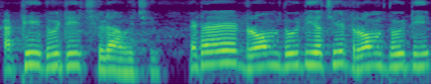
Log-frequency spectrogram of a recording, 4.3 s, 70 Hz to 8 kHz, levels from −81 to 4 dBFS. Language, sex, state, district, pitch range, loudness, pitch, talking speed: Odia, male, Odisha, Malkangiri, 170-205 Hz, -15 LUFS, 195 Hz, 140 wpm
